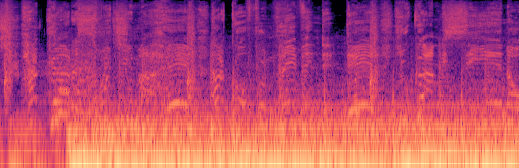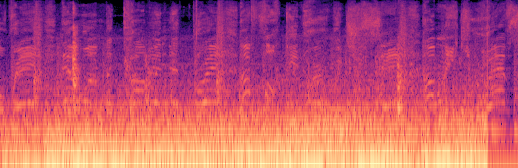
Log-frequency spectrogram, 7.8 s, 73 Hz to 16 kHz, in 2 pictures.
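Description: A Tata Safari Storm 4x4 drives off-road on sand, its engine a loud, steady rumble close by that swells a little as it pushes on, with no talk over it.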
